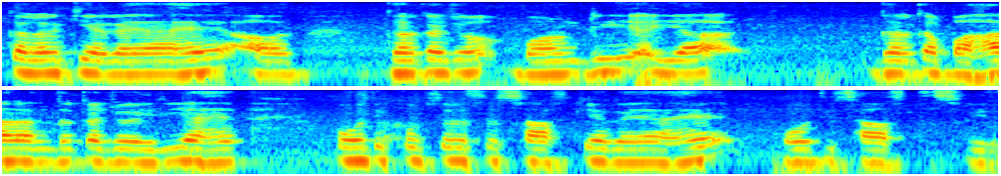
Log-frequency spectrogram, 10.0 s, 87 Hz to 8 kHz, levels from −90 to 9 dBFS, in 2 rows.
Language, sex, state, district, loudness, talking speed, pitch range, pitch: Hindi, male, Odisha, Khordha, -17 LUFS, 180 wpm, 165-180 Hz, 170 Hz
